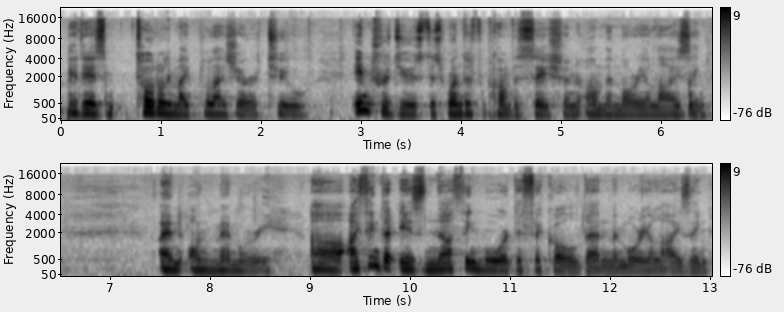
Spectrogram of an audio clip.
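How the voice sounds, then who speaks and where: A woman with an Italian accent, a professor moderating a panel and introducing speakers in an earnest, measured way. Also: low voice, gravelly, dark tone.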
